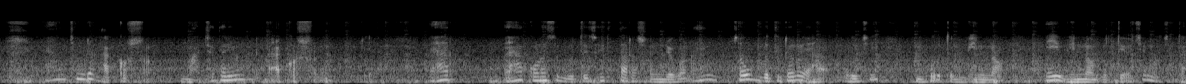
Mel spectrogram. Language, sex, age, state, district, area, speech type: Odia, male, 30-45, Odisha, Balangir, urban, spontaneous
